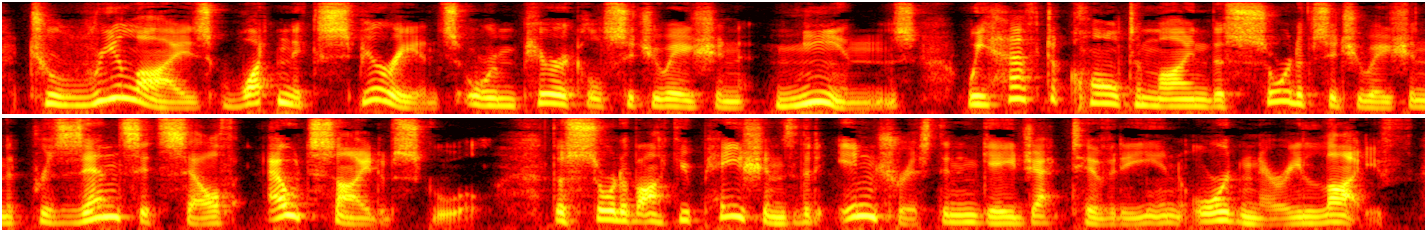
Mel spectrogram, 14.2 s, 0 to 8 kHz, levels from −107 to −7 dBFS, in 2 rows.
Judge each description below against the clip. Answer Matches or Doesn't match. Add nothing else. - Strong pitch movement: Matches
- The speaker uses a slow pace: Doesn't match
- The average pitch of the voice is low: Doesn't match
